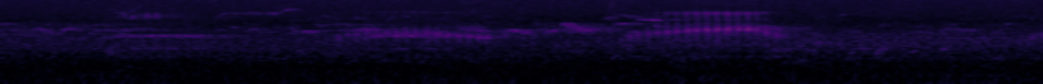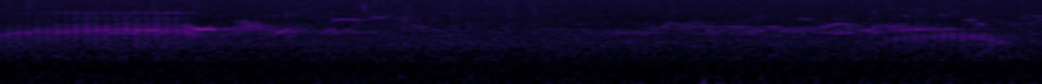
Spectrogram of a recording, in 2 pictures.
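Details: A chorus of frogs, their croaking swelling into rasping bursts a few seconds apart over a steady hum of distant callers.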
